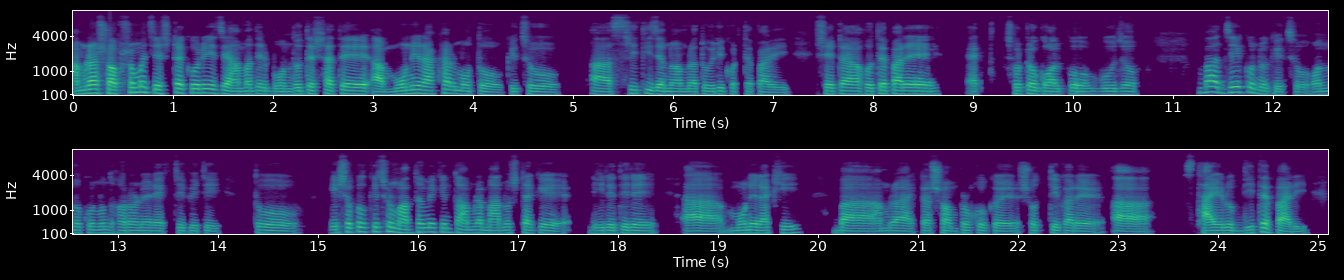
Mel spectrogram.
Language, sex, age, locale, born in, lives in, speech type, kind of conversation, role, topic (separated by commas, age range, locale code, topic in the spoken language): Bengali, male, 20-24, bn-BD, Bangladesh, Bangladesh, conversation, unstructured, none, আপনি আপনার বন্ধুদের সঙ্গে সময় কাটাতে কীভাবে সবচেয়ে বেশি পছন্দ করেন?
